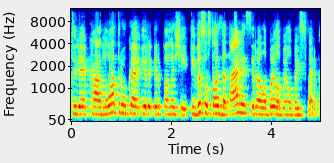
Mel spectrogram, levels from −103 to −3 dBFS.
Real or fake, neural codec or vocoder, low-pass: real; none; 10.8 kHz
